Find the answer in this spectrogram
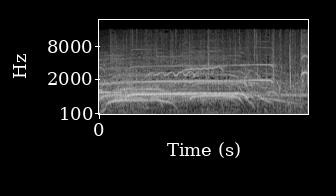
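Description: Group of men's voices giving the long closing cry of a haka: many shouts held together, sliding in pitch, which fall away and break off about three and a half seconds in.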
